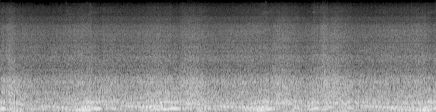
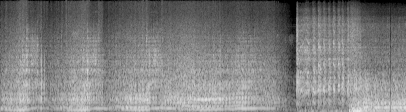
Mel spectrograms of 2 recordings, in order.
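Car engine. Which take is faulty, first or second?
second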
